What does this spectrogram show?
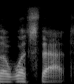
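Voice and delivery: guarded, wary, distrustful tone. Voicing a character who is offered a deal: suspicious. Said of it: "He looks suspiciously at you and says".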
